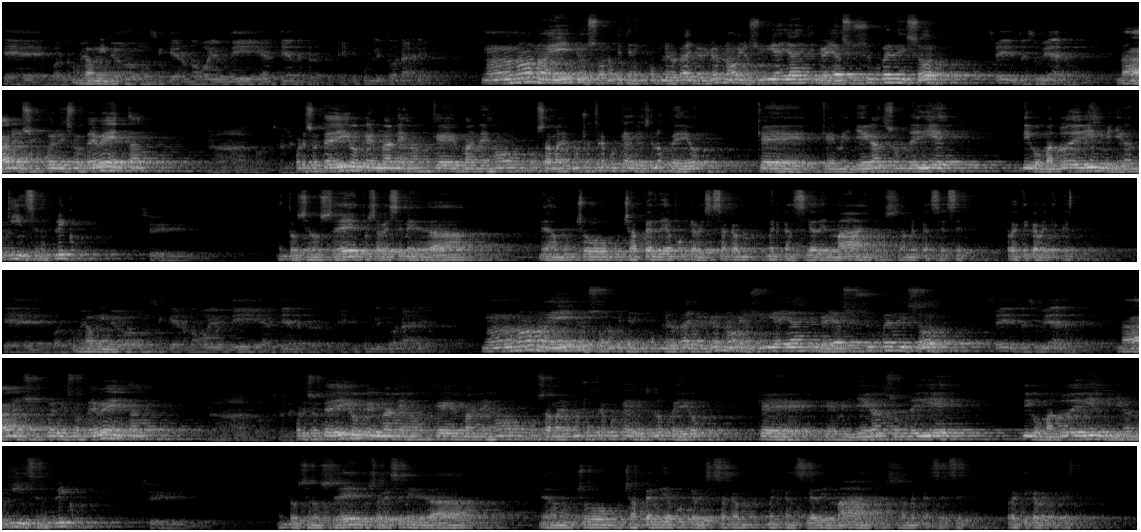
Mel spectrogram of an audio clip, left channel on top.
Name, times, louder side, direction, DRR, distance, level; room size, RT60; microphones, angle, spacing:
voice 1, 0.0-4.3 9.9-10.8 13.4-15.5 24.1-24.6, left 1 dB, 20° left, -1 dB, 1.6 m, -44 dB
voice 2, 0.7-1.1 4.8-9.4 11.1-12.8 14.3-18.4 18.9-20.9 21.5-23.5 25.5-27.4 28.1-32.4 32.8-33.4, left 1 dB, 60° left, 0 dB, 1.9 m, -28 dB
18.0 x 7.7 x 4.9 m, 2.1 s
head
